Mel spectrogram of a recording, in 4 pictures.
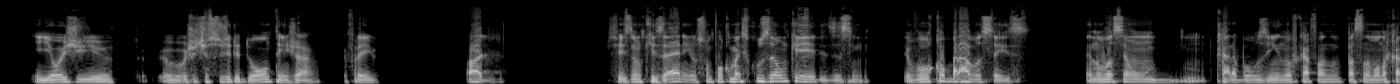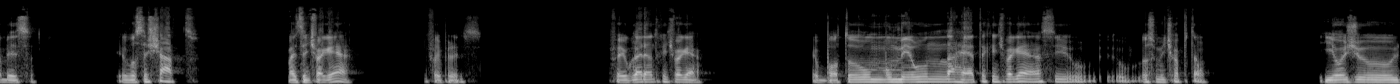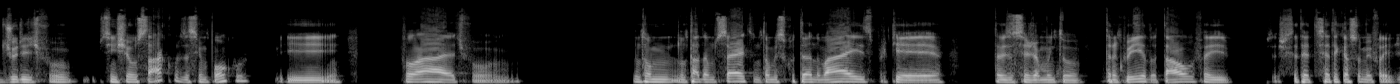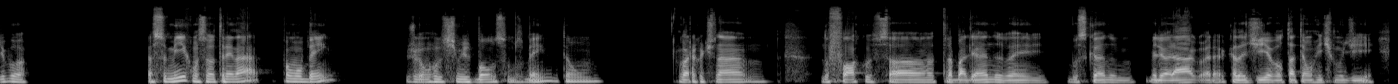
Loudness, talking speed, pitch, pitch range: -23 LUFS, 175 wpm, 110 Hz, 105-120 Hz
